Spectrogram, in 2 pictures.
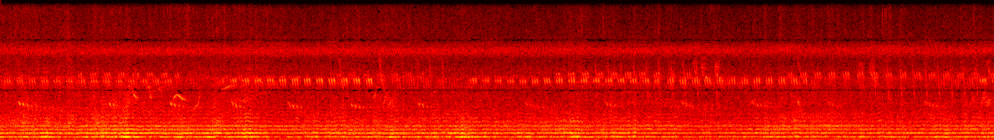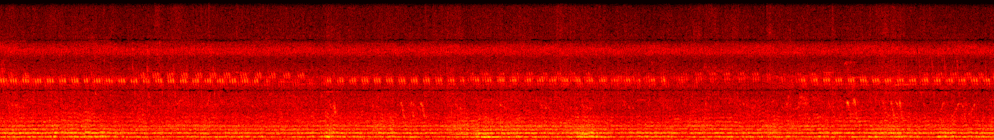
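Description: Honeybees buzzing together in a steady, even drone with a low hum and overtones above it, over a rapid high-pitched pulsing chirp of insects.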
